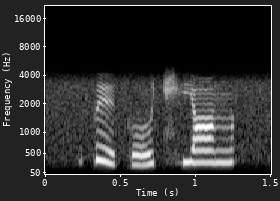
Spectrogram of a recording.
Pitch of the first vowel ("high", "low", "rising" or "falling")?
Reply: falling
